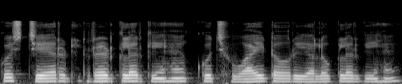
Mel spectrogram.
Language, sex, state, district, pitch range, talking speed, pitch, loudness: Hindi, male, Uttar Pradesh, Lucknow, 135-145 Hz, 195 wpm, 140 Hz, -15 LUFS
